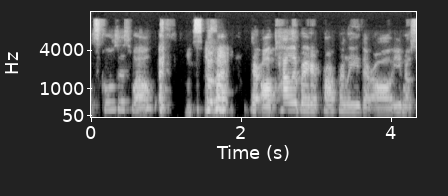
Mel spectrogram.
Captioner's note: laughs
